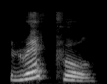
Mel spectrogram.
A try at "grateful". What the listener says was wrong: Grateful. À, không có còn phải nhấn lên quá cao đâu ha. Grateful.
